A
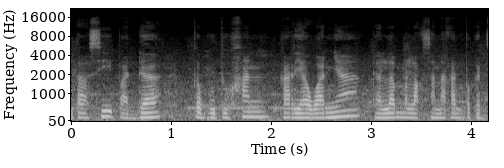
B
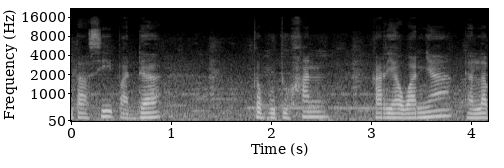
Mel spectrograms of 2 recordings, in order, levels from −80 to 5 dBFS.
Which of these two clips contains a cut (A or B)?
A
